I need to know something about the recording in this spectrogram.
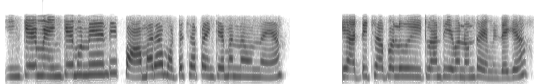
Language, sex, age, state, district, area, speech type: Telugu, female, 18-30, Andhra Pradesh, N T Rama Rao, urban, conversation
